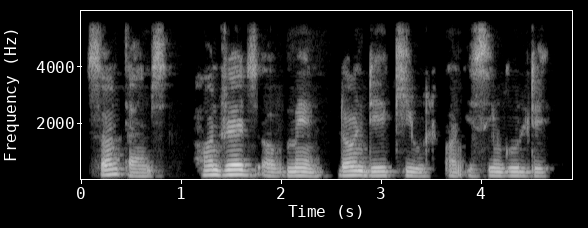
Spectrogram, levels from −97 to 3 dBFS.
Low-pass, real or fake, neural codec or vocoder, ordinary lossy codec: 5.4 kHz; real; none; none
